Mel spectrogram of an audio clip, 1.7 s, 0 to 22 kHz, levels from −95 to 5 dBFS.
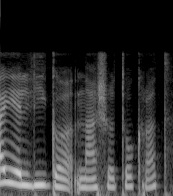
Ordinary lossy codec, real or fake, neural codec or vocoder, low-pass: none; fake; codec, 16 kHz, 0.9 kbps, LongCat-Audio-Codec; 7.2 kHz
